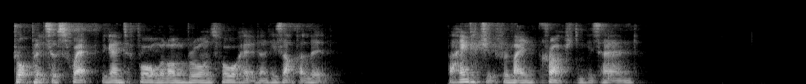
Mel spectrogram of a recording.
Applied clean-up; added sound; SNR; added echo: neural mask model DeepFilterNet 3.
